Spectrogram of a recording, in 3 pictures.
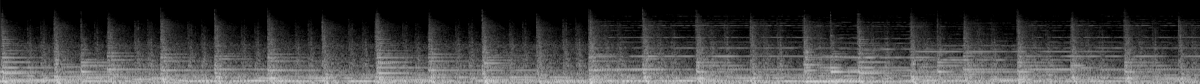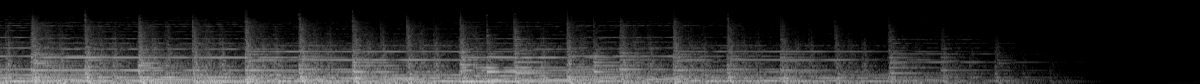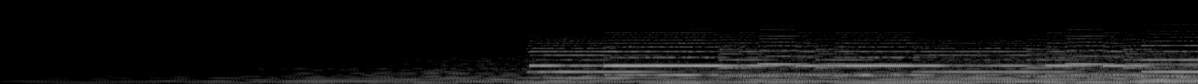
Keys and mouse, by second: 0.4-1.9 middle drag, 4.7 Tab, 7.9 click, 8.8-12.7 middle drag, 14.7 Tab, 16.9-18.1 drag, 18.8-19.9 drag, 23.8 click, 35.7 Tab.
